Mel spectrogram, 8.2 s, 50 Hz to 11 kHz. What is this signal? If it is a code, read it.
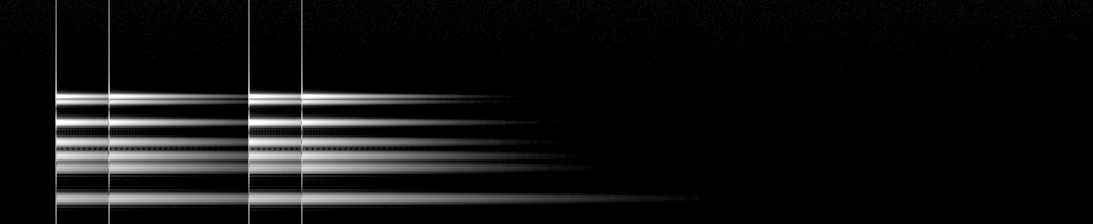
Ship's bell, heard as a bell. 4. Four half-hours of the watch have passed.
